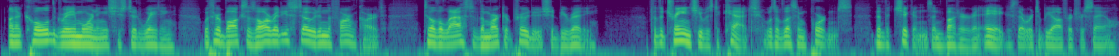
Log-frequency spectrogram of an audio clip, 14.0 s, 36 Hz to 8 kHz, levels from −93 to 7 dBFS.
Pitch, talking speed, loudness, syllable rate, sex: 115 Hz, 225 wpm, -19 LUFS, 5.8 syllables/s, male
